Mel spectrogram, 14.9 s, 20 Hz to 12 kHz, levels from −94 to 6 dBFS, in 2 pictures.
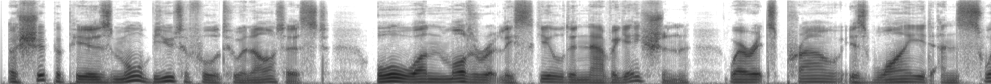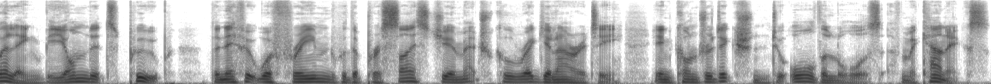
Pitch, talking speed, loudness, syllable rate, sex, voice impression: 105 Hz, 170 wpm, -19 LUFS, 5.4 syllables/s, male, masculine, middle-aged, thick, tensed, powerful, hard, slightly raspy, intellectual, calm, mature, wild, lively, strict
